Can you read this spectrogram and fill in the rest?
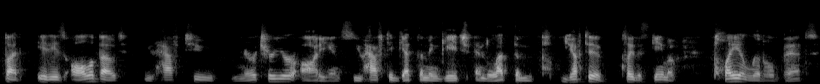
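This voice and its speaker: A man's voice: lowish voice, normal speed, a bit bright, slightly rough, dry recording, muffled recording. A man who produces audio dramas, a guest on a podcast, explaining things in an enthusiastic way. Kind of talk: casual podcast conversation.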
